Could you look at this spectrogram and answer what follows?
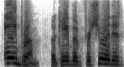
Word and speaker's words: Abraam: First thing we need to learn about Saint Abram is how to pronounce his name. As you see, 50% of his name is A's. So that makes it very difficult to pronounce, okay? So if you are a skilled in linguistics or you grew up, you know, in the Middle East, something like that, you say Abraham, okay?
